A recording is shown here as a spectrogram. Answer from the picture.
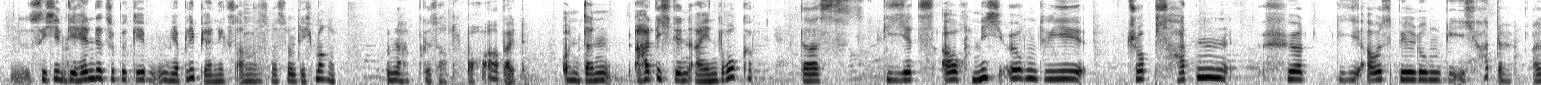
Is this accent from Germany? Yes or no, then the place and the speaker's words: yes; East Germany, Germany; Ich war aus dem Osten, also auf dem falschen Stern geboren.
